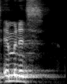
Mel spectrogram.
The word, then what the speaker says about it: immanence: And it's immanence, I-M-M-A-N-E-N-C-E. I-M-M-I, immanence, if I could try and pronounce that I, is like coming soon, right?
